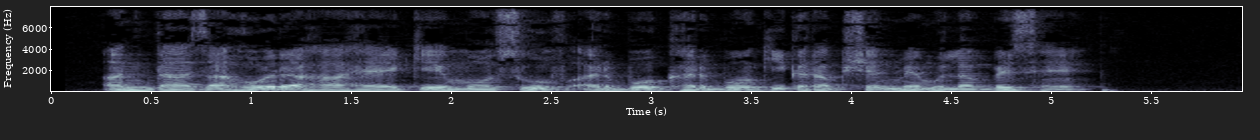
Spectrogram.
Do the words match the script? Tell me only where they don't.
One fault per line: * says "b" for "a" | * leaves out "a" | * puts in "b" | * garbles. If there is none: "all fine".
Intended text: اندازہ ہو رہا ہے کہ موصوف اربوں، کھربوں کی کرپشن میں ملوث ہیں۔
all fine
